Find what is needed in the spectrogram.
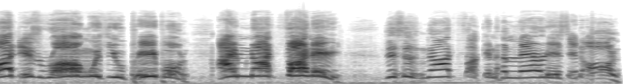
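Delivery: furious yelling, very loud and high. Ranting at a camera about having a fan club: yelling angrily. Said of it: "I'm yelling at a camera".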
